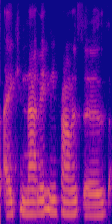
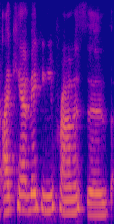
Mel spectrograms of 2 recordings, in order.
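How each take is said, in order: First: Playful firm emphasis on "cannot"; stress on cannot. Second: Said in the usual way. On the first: Shown as a demonstration. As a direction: lean hard on "cannot", then rush on.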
